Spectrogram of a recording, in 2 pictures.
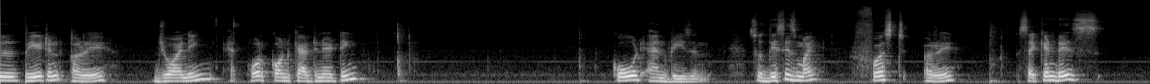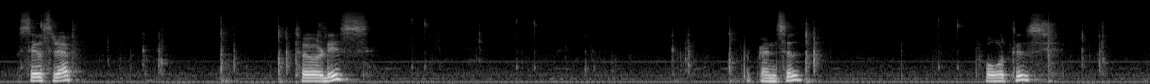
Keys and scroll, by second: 0.7 ctrl+shift+Down, 4.0 ctrl+shift+Down, 13.0 ctrl+shift+Down, 22.3 ctrl+shift+Down.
